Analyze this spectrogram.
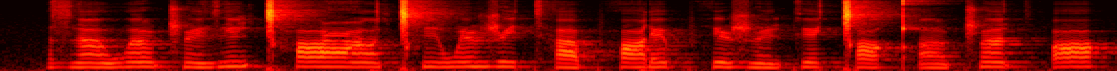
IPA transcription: z ã˨ w ã˧ ʈ͡ʂ ẽ˨ z ĩ˦ ǀʰ ɑ˦ ʕ ɑ̃˧ ǀʰ ĩ˧ w ẽ˦ ʐ i˧ tʰ a˨ pʰ ɑ˧ ɾ e˦ pʰ i˧ ʐ ẽ˨ k e˦ ǀ ɑ˧ qʼ ã˨ ʈ͡ʂ ã˦ t͡sʼ ɑ˦

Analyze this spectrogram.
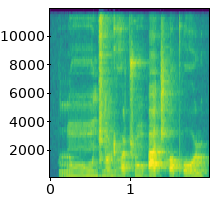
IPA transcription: r ũː d͡ʑ õ ɖʱ ʌ ʈ͡ʂ ũ ʔ a t͡ʃʼ ʌ pʼ o ɭ

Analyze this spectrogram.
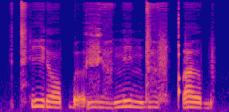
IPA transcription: t͡sʼ i˥˨ ɾʲ ɔ˧˩˧ ɓ ə̰˧˩˧ vʲ a̤˧˩˧ n i˥˨ n d a̤˥˨ f qʼ əː˥˨ b

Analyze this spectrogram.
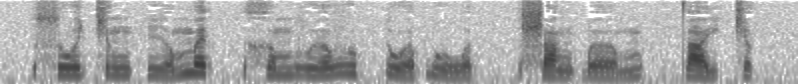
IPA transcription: s u˧ ə̯ c ə˧ ŋ ʔ i˨˩˦ ə̯ m ɛ˦˥ t̚ | x ə˧ m v ɨ˧˥ ə̯ v ɨ˦˥ p̚ ɗ u˨˩˦ ə̯ ɓ u˨˩˨ w ə˨˩ k̚ | ʂ a˨˩ ŋ ɓ əː˨˩˦ m | t̪ a˨˩˦ j c ə˨˩ k̚

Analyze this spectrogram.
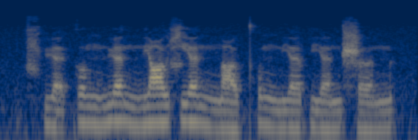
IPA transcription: t͡ɕʰ ɥ ɛ̰˨˩ k ɤ˥˧ ŋ n̪ ɥ ɛ˥˩ n n̪ j ɑ˥ ʊ̯ ɕ j ɛ˥˩ n n̪ ɑ˧˥ ʊ̯ t̪ʰ ʊ˥˩ ŋ m j ɛ˧˥ p j ɛ˧˥ n ʂ ə˧˥ n

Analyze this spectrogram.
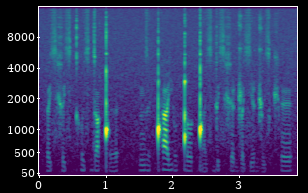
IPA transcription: ə˨ sʲ x ə˨ sʲ kʰ o̤˦ sʲ d ɒ˧ ǃʼ ə̤˧ | n z ə̤˧ ǃʰ a˦ j o̤˦ ǃ o˧ ɡ͡ǃ a̤˧ sʲ ɡ ʌ˦ sʲ x ɘ˨ ɖ͡ʐ ɒ˨ sʲ a˦ ɖ͡ʐ o̤˨ sʲ t͡ʃʰ ɘ˦

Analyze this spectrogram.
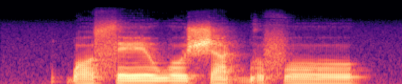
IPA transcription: ɓ ɔ˨ s eː˦ w o˦ ʃ a˨ ɡ͡b ʊ˨ f oː˦

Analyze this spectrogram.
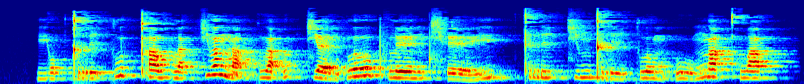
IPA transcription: j o˨˩ k̚ t r i˨˩ ʔ k l u˥˩ k̚ pʰ a˧ w p l a˨˩ k̚ t͡ɕ ɯ˥˩ a̯ ŋ a˨˩ ʔ k ɯ˧ a̯ ʔ ɯ˥˩ k̚ t͡ɕ ɛː˨˩ n p l ɤː˥˩ pʰ l eː˧ n t͡ɕʰ eː˩˦ j | t r i˥˩ ʔ t͡ɕ ɯ˥˩ ŋ t r iː˨˩ k l o˨˩ m ʔ uː˩˦ ŋ a˥˩ ʔ kʰ w a˦˥ p̚

